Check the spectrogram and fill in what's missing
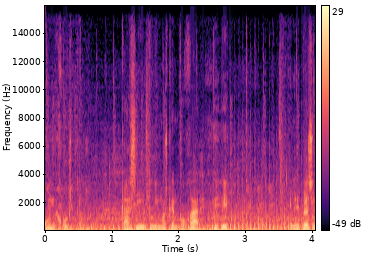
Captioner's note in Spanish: risas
